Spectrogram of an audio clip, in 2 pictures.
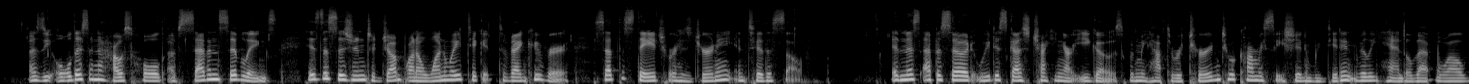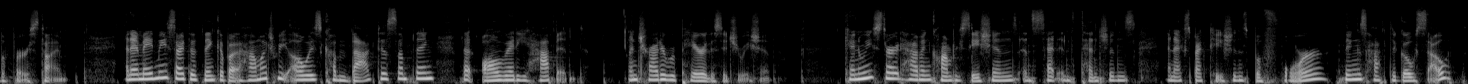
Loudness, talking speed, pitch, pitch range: -25 LUFS, 195 wpm, 190 Hz, 165-220 Hz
